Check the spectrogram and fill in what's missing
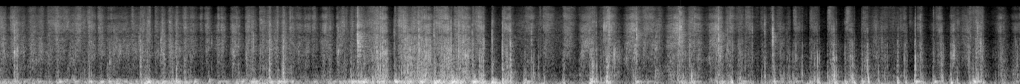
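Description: Long nails and fingertips scratch fast along grey, stretchy nylon-spandex leggings worn on the leg, now and then gripping the fabric. The result is a dense, irregular stream of bright, crackly scrapes over a low, muffled rubbing rumble, swelling in the middle before settling back to steady rapid strokes.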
